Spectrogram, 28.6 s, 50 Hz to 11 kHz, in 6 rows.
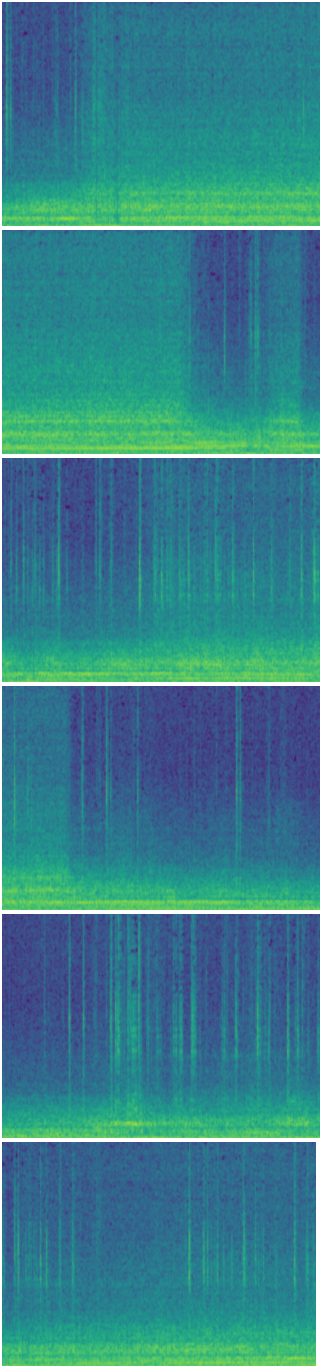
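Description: Audi RS4 driven hard, heard from inside the cabin: the engine's pitch climbs under acceleration and drops off between pulls, over a heavy rumble of road and wind noise. Many sharp clicks come through the middle stretch.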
